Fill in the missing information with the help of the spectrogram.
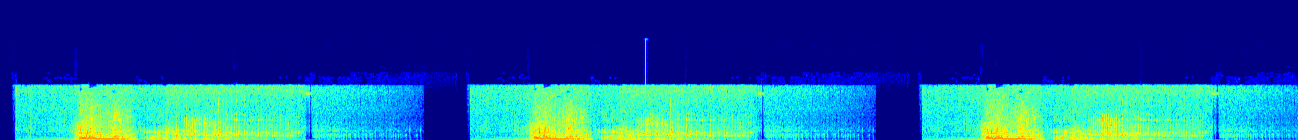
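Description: Male lion roaring, the same roar repeated three times about four and a half seconds apart. Each one swells to a loud peak about a second in, breaks briefly, trails off, then cuts off abruptly.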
